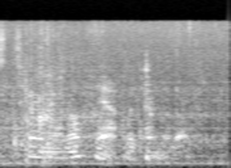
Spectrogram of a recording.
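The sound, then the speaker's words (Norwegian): Steady sizzling hiss as golden fried potato cakes are lifted out of a hot iron pot, with soft scraping and murmured voices over the frying. “Potetkakene er på vei opp av jerngryta.”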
